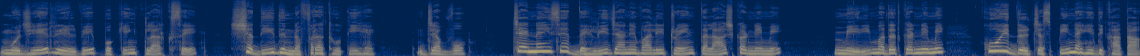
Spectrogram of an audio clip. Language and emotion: Urdu, disgusted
